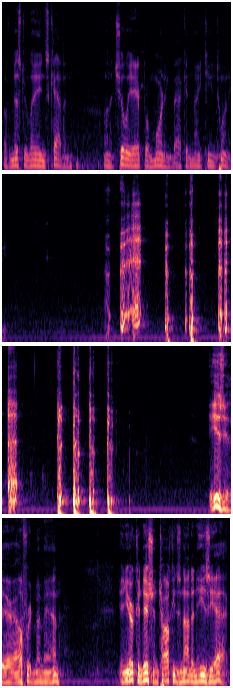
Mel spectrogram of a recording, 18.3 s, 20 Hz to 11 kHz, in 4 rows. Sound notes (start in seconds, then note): 8.9 throat clearing sound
